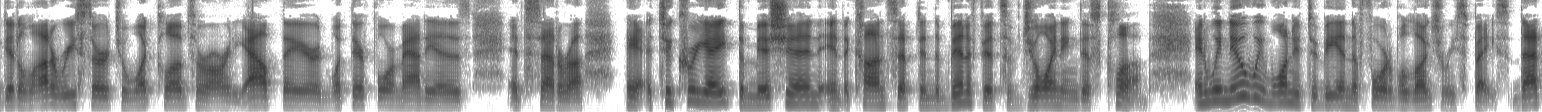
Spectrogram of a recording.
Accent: the South, United States; I mean, you know, I'm from the South. We just do clubs down here.

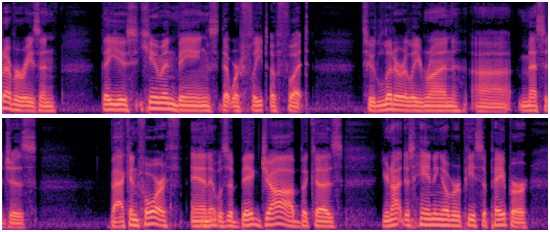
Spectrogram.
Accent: Atlanta, Georgia, United States; And growing up in Atlanta, seeing everyone with those shirts on the 4th of July

